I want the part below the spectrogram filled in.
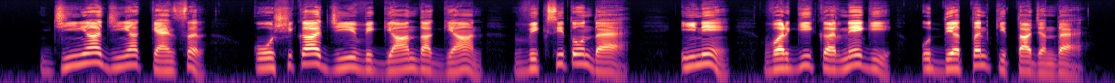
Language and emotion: Dogri, neutral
